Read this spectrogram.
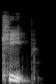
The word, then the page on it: keep: British English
